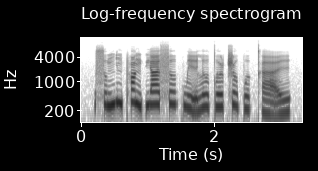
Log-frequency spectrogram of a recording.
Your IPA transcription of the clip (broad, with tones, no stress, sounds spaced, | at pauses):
s ʊ˧˥ ŋ i˥˧ n pʰ ɑ˥˩ ŋ p j ä˥ s ɤ˥ k w ḛ˨˩ ɪ̯ l ɤ˥˩ t̪ ɤ˥ ʈ͡ʂ ɤ˥˩ p ɤ˧˥ kʰ a̰˨˩˦ ɪ̯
